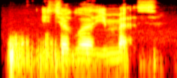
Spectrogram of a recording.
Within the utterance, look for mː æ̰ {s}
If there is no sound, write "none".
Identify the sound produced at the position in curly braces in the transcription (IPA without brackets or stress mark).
s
